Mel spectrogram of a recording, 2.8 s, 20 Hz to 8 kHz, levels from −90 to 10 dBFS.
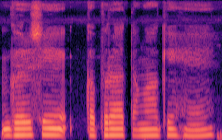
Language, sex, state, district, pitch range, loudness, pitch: Hindi, male, Arunachal Pradesh, Lower Dibang Valley, 130-135 Hz, -16 LUFS, 130 Hz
